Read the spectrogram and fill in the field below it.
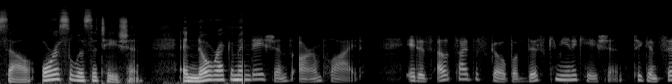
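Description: At 2.42 s, after "a solicitation and no", a 20 ms gap precedes a sudden change: the speech runs to the end band-limited to 3.8 kHz, around 10 dB quieter, over a new noise floor roughly 35 dB down, likely from the input switched to a poorer device.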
